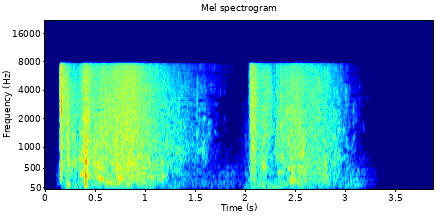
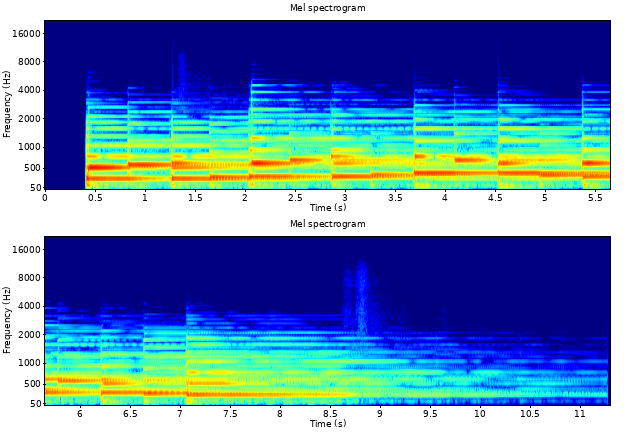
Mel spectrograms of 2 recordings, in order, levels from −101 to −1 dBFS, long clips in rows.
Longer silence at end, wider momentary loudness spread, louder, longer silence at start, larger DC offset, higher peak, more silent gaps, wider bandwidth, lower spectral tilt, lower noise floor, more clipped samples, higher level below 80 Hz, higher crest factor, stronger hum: second, 0.9 s vs 1.95 s; first, 19 LU vs 13 LU; second, -30 LUFS vs -22 LUFS; second, 0.15 s vs 0.4 s; neither; first, 0 dBFS vs -6 dBFS; neither; first, 8 kHz vs 4.8 kHz; second, -1.5 dB/octave vs -11 dB/octave; about the same, -61 dBFS vs -62 dBFS; neither; about the same, -64 dBFS vs -62 dBFS; first, 32 dB vs 16 dB; neither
